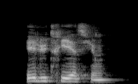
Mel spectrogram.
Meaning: elutriation
- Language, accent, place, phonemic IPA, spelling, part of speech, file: French, France, Lyon, /e.ly.tʁi.ja.sjɔ̃/, élutriation, noun, LL-Q150 (fra)-élutriation.wav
